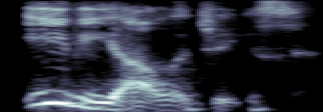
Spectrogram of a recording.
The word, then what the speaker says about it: etiologies: some errata for you i keep saying etiologies but this word which means an origin story should be pronounced ideologies the problem is i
